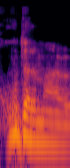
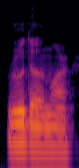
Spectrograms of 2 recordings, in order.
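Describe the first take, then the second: First: The name begins with a harsh, throaty R sound. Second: The name begins with a plain R sound.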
